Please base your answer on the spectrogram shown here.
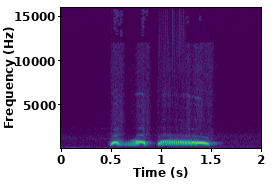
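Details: Spotted dove giving a lure call used to attract wild doves: a short two-part coo, a brief wavering note followed by a longer, steady, hollow coo that drops slightly at the end, over a silent background.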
